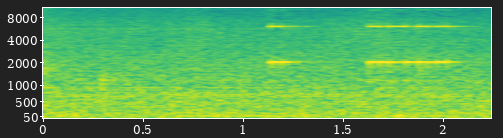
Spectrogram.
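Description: Two electronic beeps over quiet room tone: a short one about a second in, then a longer one near the end, both steady and high-pitched.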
